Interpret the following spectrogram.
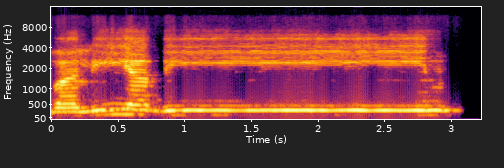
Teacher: اچھا دین میں اب یہ ہے کہ یا ساکن ہے اس سے پہلے زیر ہے تو یا مد بنی 2 حرکت تک کھینچ کے پڑھنا چاہیے, لیکن چونکہ آگے آیت ختم ہو رہی ہے اور نون کے نیچے جو زیر ہے وہ گر جائے گی, جب ہم یہاں رکیں گے تو نون ساکن ہو جائے گی, اور نون ساکن کی وجہ سے یہ جو یا مد ہے یہ مد عارض یعنی لمبی والی مد بن جائے گی. تو اس طرح سے ان 2 آیات کو, یہ جو پہلی 4 آیات تو ماشاءاللہ بہت اچھی پڑھ دی تھی, آگے والی جو 2 آیات ہیں یہ میں پڑھ دیتا ہوں آپ کے لیے.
